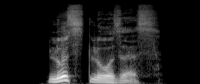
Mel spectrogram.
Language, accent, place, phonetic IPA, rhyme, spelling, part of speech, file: German, Germany, Berlin, [ˈlʊstˌloːzəs], -ʊstloːzəs, lustloses, adjective, De-lustloses.ogg
- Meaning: strong/mixed nominative/accusative neuter singular of lustlos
